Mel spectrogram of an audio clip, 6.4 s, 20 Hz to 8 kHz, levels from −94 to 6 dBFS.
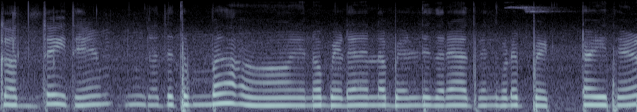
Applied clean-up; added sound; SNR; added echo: none; none; none; none.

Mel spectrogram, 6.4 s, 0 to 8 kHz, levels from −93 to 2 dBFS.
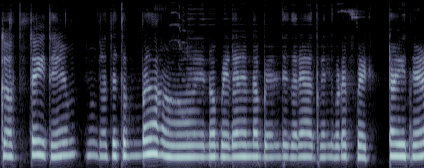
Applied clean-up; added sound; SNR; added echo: neural mask model DeepFilterNet 3.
